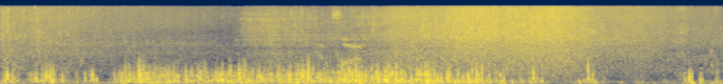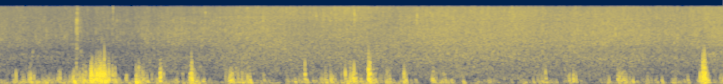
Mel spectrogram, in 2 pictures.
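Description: Wind buffeting the microphone in uneven gusts over the wash of small waves lapping at the shoreline.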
